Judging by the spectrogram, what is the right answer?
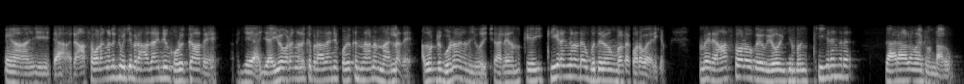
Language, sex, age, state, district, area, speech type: Malayalam, male, 60+, Kerala, Kottayam, rural, conversation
